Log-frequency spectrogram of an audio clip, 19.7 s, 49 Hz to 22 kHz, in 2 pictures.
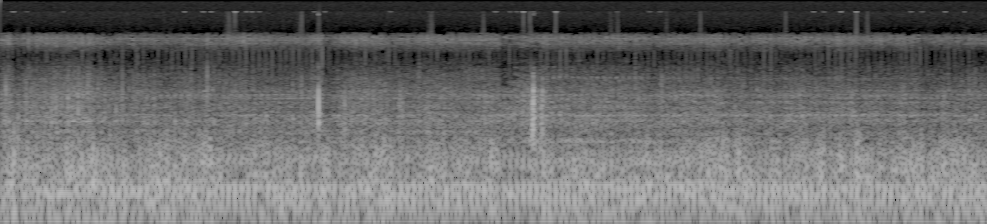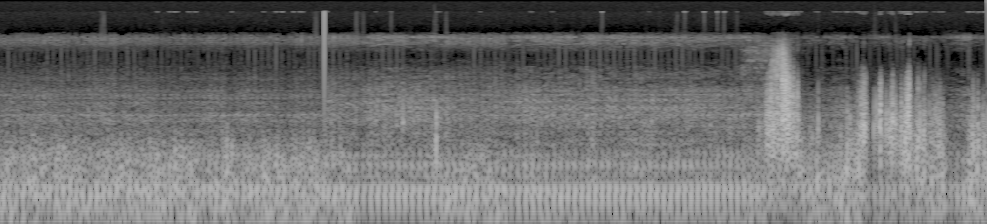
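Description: Royal Enfield Meteor 350's single-cylinder engine running steadily under way, with a few short, sharper sounds near the end.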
